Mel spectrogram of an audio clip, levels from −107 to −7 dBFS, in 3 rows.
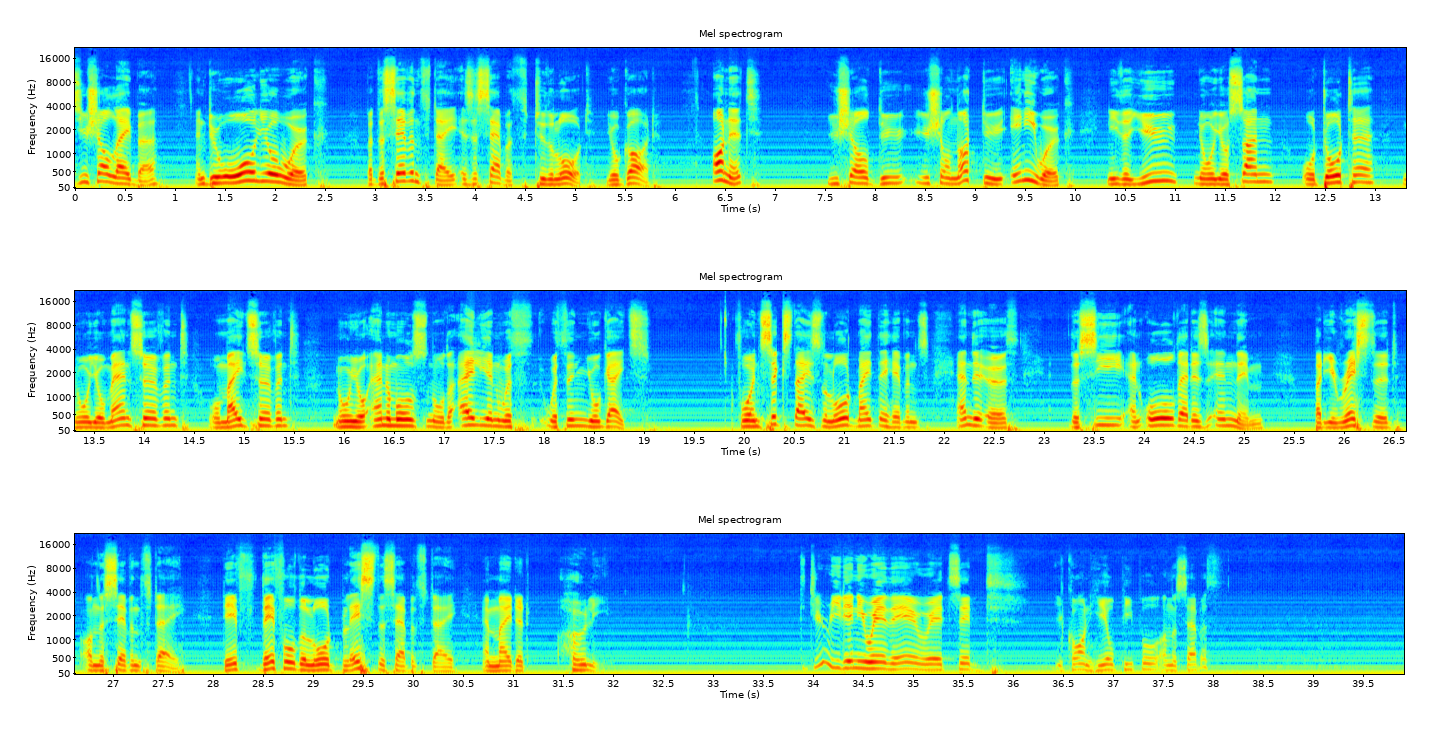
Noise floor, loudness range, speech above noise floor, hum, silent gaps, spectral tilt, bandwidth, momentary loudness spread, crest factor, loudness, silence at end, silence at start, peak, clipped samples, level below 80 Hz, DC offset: -44 dBFS; 9 LU; 19 dB; 60 Hz at -45 dBFS; none; -5 dB/octave; over 20 kHz; 17 LU; 20 dB; -25 LUFS; 0 s; 0 s; -6 dBFS; under 0.1%; -42 dBFS; under 0.1%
